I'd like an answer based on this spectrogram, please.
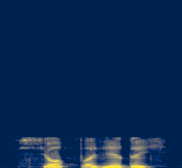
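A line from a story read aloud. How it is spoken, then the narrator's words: Barely audible command. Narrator (Russian): велела она чуть слышно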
